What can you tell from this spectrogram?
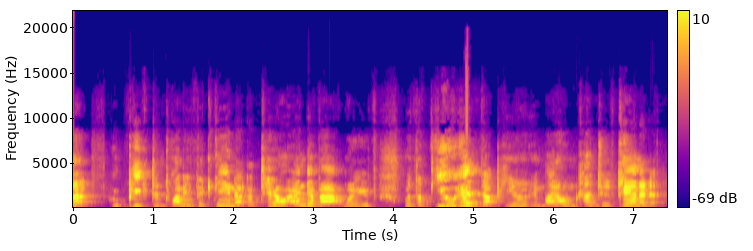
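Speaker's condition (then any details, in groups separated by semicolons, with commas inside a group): Cerebral palsy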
